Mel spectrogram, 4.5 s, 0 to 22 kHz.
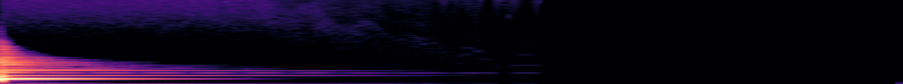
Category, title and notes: Music > Solo percussion
Hi Tom- Oneshots - 20- 10 inch by 8 inch Sonor Force 3007 Maple Rack
acoustic, beat, beatloop, beats, drum, drumkit, drums, fill, flam, hi-tom, hitom, instrument, kit, oneshot, perc, percs, percussion, rim, rimshot, roll, studio, tom, tomdrum, toms, velocity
